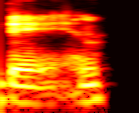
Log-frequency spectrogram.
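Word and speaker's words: Dayne: Sure, it's a D-A-Y-N-E Dane, and then the last name is Shuda, S-H-U-D-A.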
